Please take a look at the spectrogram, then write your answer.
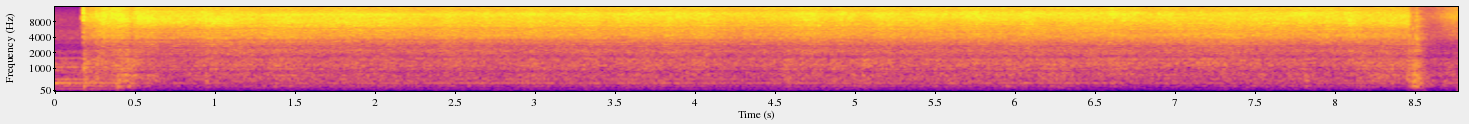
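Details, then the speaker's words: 120/240 V 55 A plasma cutter after dragging an edge cut: loud even air hiss about eight seconds cooling the torch tip, then automatic shutoff; normal post-flow. "that air coming out? That'll probably run for just a little bit to cool down the tip of the torch, and then it shuts off automatically."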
